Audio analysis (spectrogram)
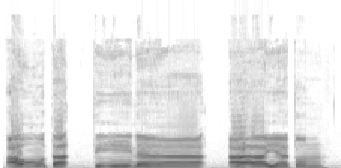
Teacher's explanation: نون الف مد زبر نا، نون کے اوپر چھوٹی مد ہے اس لیے نون کو 3 سے 4 الف کی مقدار کھینچ کر پڑھیں گے۔ او تأتینا آیتن، حمزہ کے اوپر کھڑا زبر ہے، ایک الف کی مقدار کھینچ کر پڑھیں گے۔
